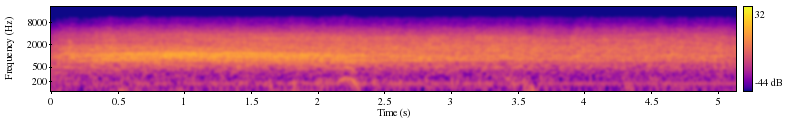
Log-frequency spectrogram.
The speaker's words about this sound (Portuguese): Se é para aplaudir, aplaude tudo junto.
